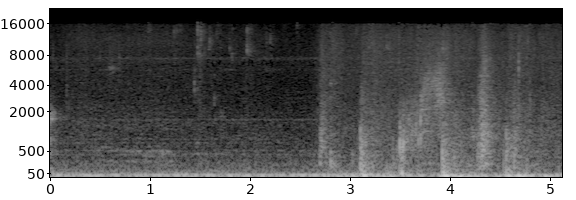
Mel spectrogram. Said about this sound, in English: I need some water though to start with. I'm so thirsty. Excuse me while I drink some water.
